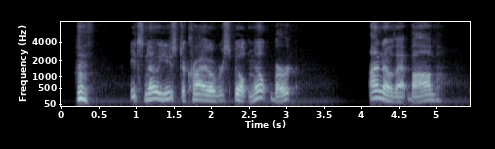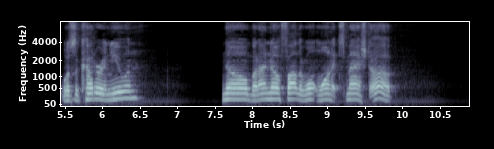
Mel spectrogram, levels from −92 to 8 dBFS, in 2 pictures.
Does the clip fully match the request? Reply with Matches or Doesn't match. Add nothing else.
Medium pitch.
Matches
